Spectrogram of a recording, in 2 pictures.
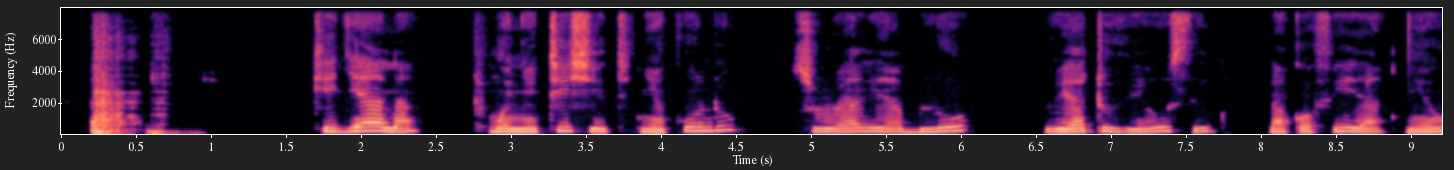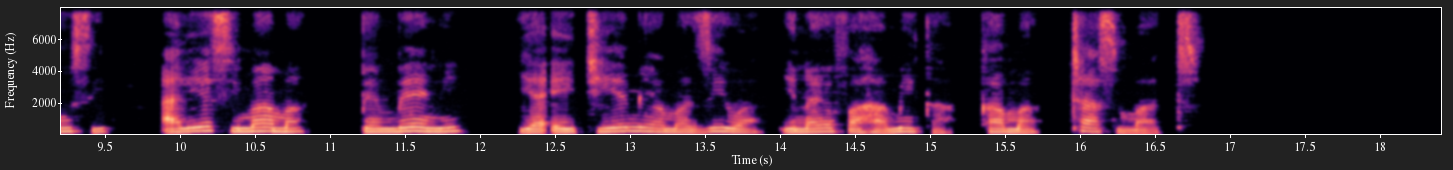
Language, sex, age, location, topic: Swahili, female, 18-24, Dar es Salaam, finance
